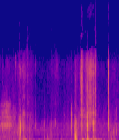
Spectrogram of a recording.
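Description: A runner's footfalls on a road: a few soft, uneven steps, a couple about half a second in and a small cluster near the end, with a faint hiss in between.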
